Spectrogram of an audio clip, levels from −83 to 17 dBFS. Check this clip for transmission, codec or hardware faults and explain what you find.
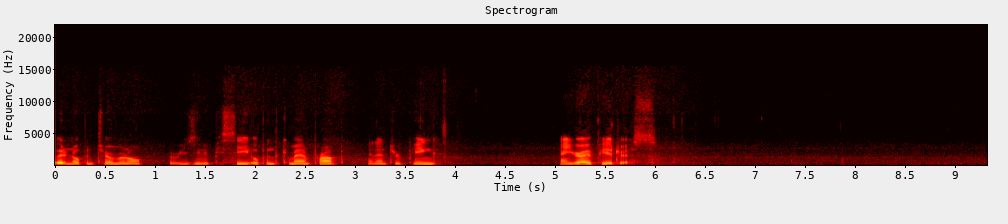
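Nothing here points to a transmission, codec or hardware problem, so there's nothing to flag.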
